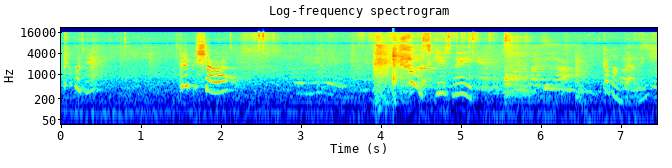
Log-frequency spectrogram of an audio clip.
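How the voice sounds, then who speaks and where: A woman visiting a pet bird at home, coaxing it gently and affectionately. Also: high voice, sing-song, takes it slowly, pauses often. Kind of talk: casual chat. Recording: loud background noise.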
